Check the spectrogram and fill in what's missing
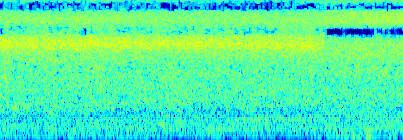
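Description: Tamarao Falls in Puerto Galera, Mindoro, roars as a steady, dense rush of falling water, loud and close throughout with no break or variation.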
